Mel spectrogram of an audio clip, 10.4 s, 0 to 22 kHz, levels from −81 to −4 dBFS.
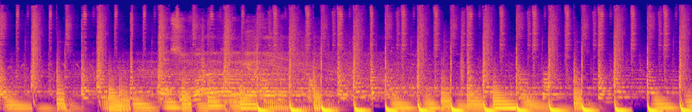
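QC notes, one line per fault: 1.98, 4.69 and 5.59 s: dropped buffer (overrun). There's a sudden skip each time, with no gap. Likely a missed read, losing roughly 70 ms at the first and about 20 ms at the other two.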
